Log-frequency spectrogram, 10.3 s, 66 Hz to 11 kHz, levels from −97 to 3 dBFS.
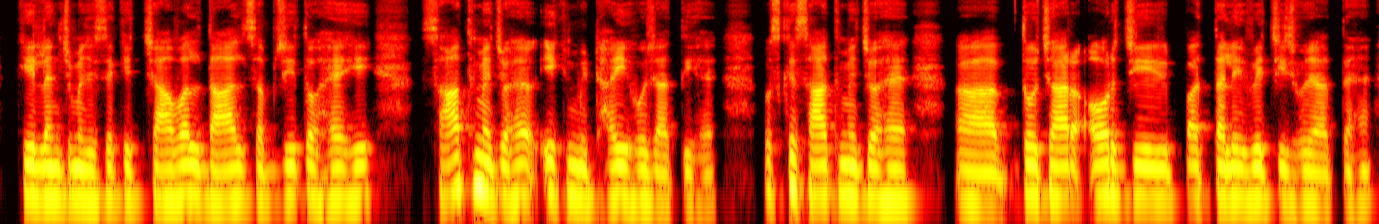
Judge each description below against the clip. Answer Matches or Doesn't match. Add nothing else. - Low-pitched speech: Matches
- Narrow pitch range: Matches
